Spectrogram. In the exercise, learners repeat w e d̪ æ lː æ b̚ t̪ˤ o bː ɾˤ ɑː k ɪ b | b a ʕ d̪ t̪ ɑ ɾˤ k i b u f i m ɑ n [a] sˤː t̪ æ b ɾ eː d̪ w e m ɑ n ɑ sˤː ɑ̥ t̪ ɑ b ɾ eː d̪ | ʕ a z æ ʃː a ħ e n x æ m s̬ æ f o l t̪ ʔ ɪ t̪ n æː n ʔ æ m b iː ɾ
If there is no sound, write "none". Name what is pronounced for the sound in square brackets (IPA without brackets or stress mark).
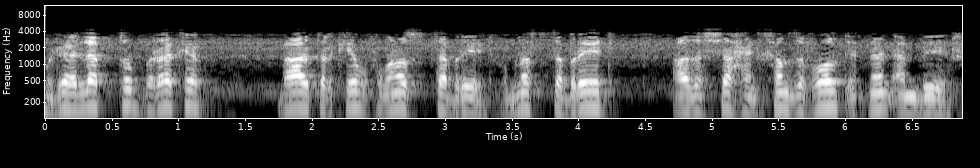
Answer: ɑ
